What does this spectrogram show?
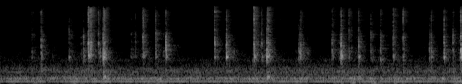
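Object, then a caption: Plastic mechanical keyboard. Continuous two-handed fingertip typing on a full-size black Nubwo Illution NK-70 mechanical keyboard with Outemu red switches, round plastic keycaps and blue backlight. The result is a rapid, irregular run of short, bright plastic clacks that die away almost instantly, over a steady low hum.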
